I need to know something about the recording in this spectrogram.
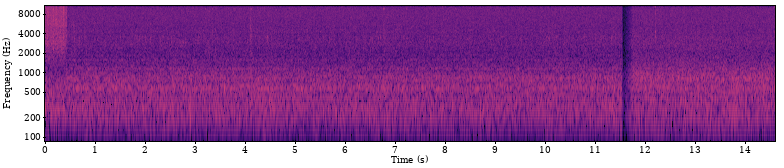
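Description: Tyres rumble steadily on a wet road.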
